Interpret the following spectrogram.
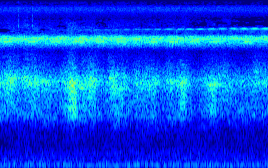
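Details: Swamp frogs in a mating chorus on a Florida summer night: overlapping pulsed croaks swell and fade in rough bursts over a steady high insect drone.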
